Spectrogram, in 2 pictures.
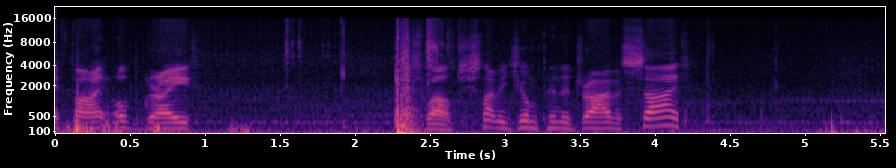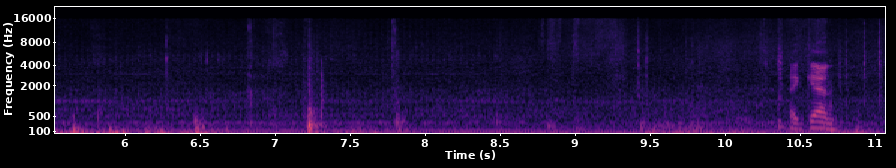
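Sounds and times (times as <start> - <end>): steady low hum: 0.0 - 11.0
knocks and rustles climbing into car: 1.5 - 2.7, 5.7 - 11.0.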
